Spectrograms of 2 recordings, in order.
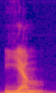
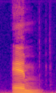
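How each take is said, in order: First: The letter is said in a southern Indian way. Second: The letter is said in the standard way. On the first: The speaker calls it wrong. "in southern India, everybody pronounces that as yum" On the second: The speaker calls it right. "It's pronounced as M"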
